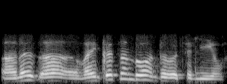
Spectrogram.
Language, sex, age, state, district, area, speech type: Kashmiri, male, 30-45, Jammu and Kashmir, Srinagar, urban, conversation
